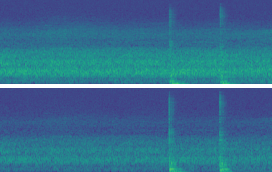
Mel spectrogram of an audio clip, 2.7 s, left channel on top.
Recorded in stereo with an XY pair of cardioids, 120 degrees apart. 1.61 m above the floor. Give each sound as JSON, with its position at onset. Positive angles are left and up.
{"t": 1.7, "sound": "knocking", "azimuth_deg": -65, "distance_m": 2.5}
